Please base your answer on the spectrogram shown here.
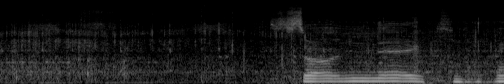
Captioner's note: wheelchair rolls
